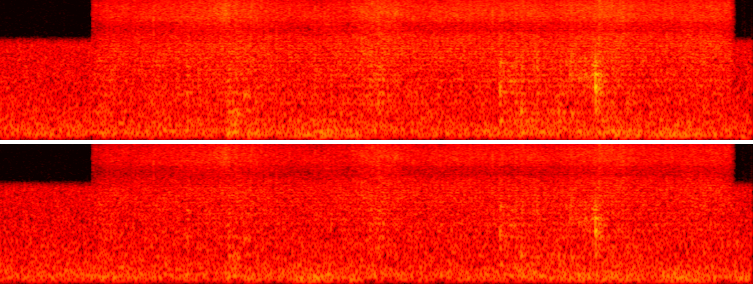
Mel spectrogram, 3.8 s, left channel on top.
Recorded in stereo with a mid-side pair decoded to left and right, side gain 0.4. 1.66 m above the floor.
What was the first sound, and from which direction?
Frying, 30° left.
